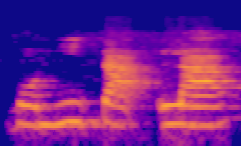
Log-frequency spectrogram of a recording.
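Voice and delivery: slow, word by word; slow jumbled sentence. Shown as a demonstration. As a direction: read it out slowly as a jumbled sentence. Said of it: "¿me entenderían?".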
